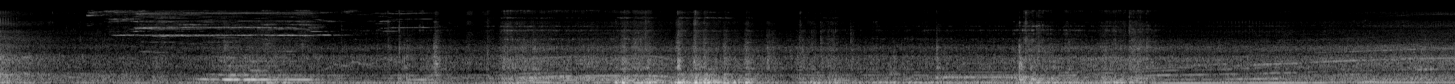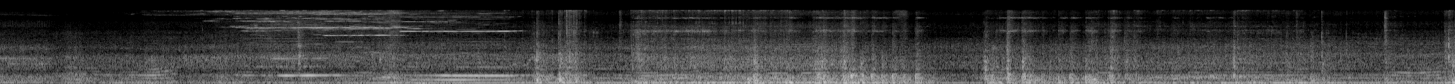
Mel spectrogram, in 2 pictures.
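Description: Garbage truck running, its engine rumbling and rising and falling in pitch, with high-pitched squeals twice: once a second or two in, and again about two-thirds of the way through. A few short knocks.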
